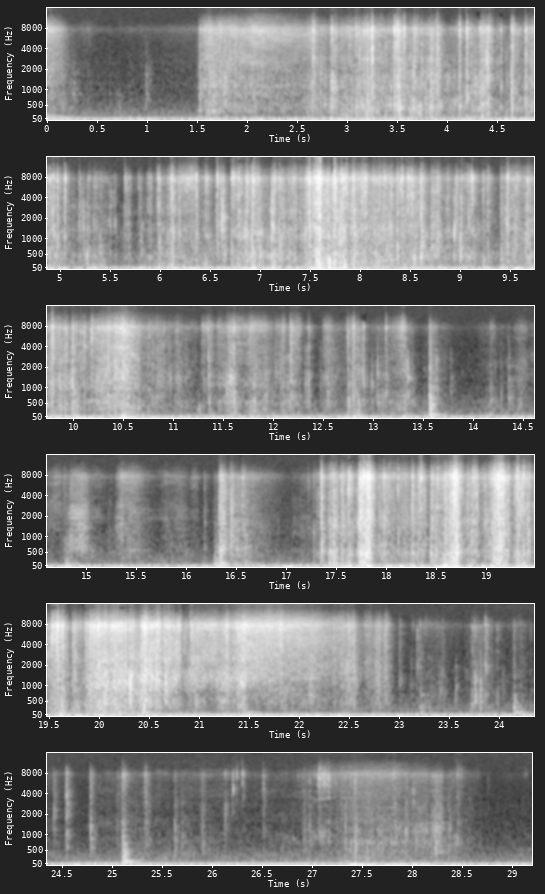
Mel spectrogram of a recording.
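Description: McDonald's brown paper takeaway bag rustling and crinkling as it is opened and the fries carton is pulled out, in two long stretches and a short one near the end.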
